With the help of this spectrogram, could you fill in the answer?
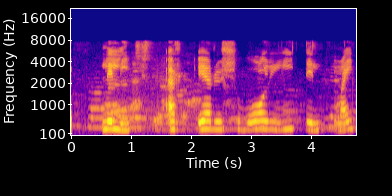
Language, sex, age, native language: Icelandic, male, 9, Icelandic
